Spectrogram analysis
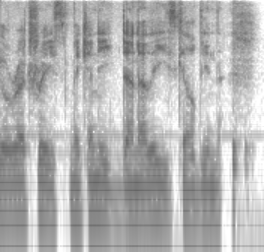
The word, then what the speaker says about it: oratrice mécanique d'analyse cardinale: I should pronounce it with the actual French accent. Oratrice mécanique d'analyse cardinale. But I'm so used to hearing it with the English accent when they pronounce it.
